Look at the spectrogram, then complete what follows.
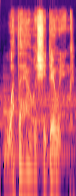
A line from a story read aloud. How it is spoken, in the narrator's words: I mumbled to myself in complete shock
